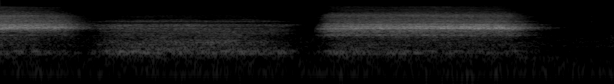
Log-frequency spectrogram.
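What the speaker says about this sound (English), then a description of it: "shh, this little whooshing" Ujjayi breathing in a yoga session, air drawn through a slightly constricted throat as a soft whooshing hiss: two long breaths, close and steady, with a brief quieter pause between them.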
